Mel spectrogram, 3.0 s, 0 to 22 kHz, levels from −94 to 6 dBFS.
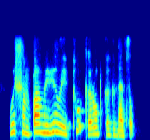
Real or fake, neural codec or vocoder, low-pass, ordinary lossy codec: fake; codec, 16 kHz, 1 kbps, X-Codec, HuBERT features, trained on general audio; 7.2 kHz; Opus, 32 kbps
